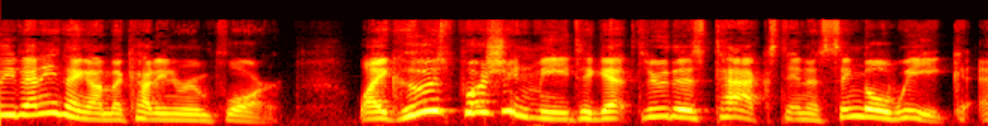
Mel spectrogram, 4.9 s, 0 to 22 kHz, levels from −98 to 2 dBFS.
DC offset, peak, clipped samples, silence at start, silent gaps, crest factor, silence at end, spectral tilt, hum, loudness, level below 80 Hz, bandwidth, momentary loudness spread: under 0.1%; -4 dBFS; under 0.1%; 0 s; none; 18 dB; 0 s; -4 dB/octave; none; -22 LUFS; -72 dBFS; 12.5 kHz; 10 LU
